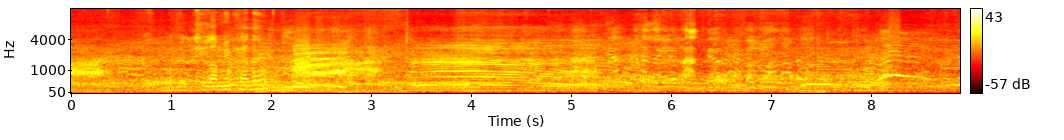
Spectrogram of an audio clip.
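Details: Sahiwal bull calves at a cattle market with a Kushtia farmer, 8 May 2025: long, drawn-out harmonic lowing rising and falling through the middle of the clip, with shorter moos around it over crowd chatter and background market noise.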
